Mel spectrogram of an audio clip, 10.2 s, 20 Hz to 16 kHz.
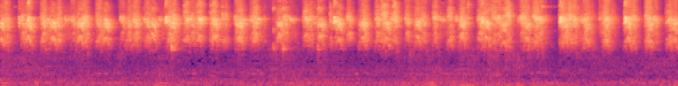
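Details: Captive saffron finch chicks from a Venezuela CMA and CVK 103 pairing beg loudly as they are fed, a long run of rapid, harsh high-pitched squawks pulsing several times a second with a brief pause near the end.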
